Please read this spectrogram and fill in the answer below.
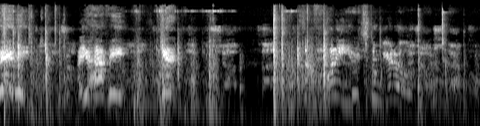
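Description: Sharp knocks of a foosball being struck by the rod figures and banging off the table's walls in fast play, the loudest cluster a little past halfway, amid excited voices.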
